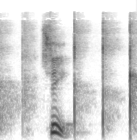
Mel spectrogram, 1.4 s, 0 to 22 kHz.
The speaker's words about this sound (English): Bruins fans, get your hands up. A clap time, baby. And 1, 2, 3, 4, 5, 6, 7, 8.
